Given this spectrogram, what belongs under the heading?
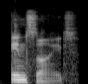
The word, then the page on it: insight: British English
